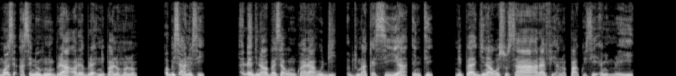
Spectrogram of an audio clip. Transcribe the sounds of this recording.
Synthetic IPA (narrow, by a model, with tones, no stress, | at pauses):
mo˦sɛ˨ʔa˨sɪ˦nʊ̃˦ɦũ˦bɾe˦a˨ʔɔ˦ɾɪ˦bɾɛ˦n̩˨ĩ˨pa˦nʊ̃˦ɦʊ̃˦nʊ̃˦ | o˦bi˦sa˦˨nʊ̃˦sḛ˨ | ɛ˦dɪ̃˦n˦d͡ʑi˦nã˨wʊ˦pɛ˦sɛ˦wʊ̰˨ŋ̩˨kʷʰʊ˦a˦ɾa˦wʊ˦di˨ | e˨d͡ʑᶣu˨mã˦kʰɛ˨si˦ji˦a˨˦n̩˦tʰi˦ | nĩ˦pa˦d͡ʑi˦nã˨wʊ˦sʊ˨saː˨˦a˦ɾa˦fi˨a̰˨nʊ̰̃˨pʰa˦ku˨si˦æ˦ɲũ˨mː˨ɾe˦ji˦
